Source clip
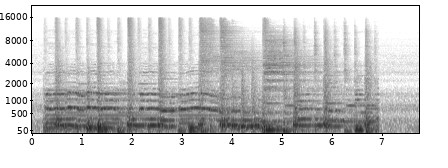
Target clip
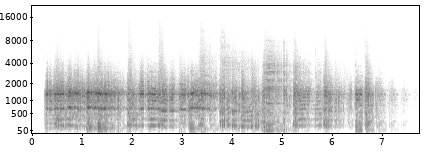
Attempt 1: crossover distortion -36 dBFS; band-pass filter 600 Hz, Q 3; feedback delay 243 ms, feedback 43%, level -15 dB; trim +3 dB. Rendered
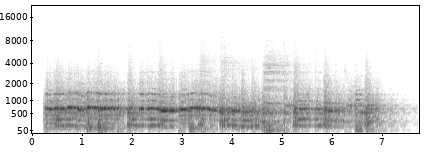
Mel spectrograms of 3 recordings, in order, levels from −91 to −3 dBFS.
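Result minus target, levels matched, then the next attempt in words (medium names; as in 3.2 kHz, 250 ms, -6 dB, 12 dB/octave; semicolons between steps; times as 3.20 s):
500 Hz band +10.5 dB; crossover distortion: distortion -8 dB
crossover distortion -28.5 dBFS; band-pass filter 1.4 kHz, Q 3; feedback delay 243 ms, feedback 43%, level -15 dB; trim +3 dB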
